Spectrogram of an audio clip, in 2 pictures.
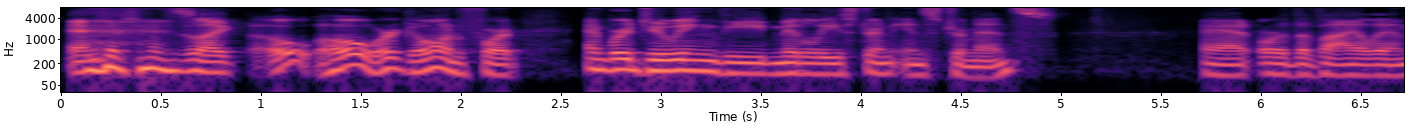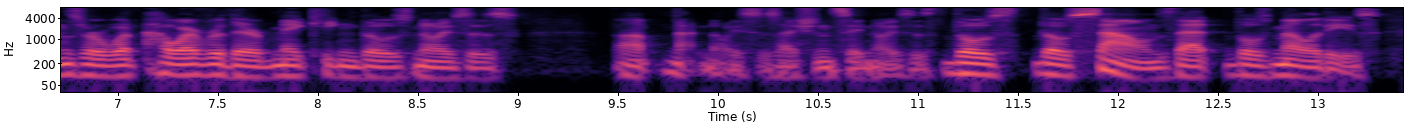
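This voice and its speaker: A man co-hosting a podcast in casual chat, animated and jokey. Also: deep voice, unhurried. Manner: animated, jokey, does comic impressions. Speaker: podcast co-host.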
